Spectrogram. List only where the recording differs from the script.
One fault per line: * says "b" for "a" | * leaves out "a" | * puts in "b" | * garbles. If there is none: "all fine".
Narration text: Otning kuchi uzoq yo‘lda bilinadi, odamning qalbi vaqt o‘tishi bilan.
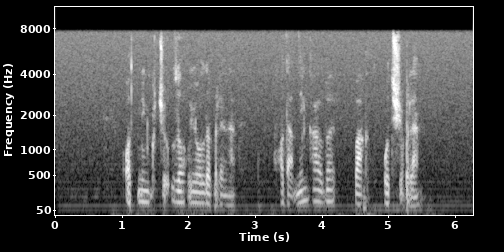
all fine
